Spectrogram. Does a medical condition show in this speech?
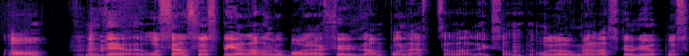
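Yes: tongue cancer; like a wound.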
